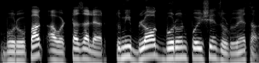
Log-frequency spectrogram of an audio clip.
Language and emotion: Goan Konkani, neutral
